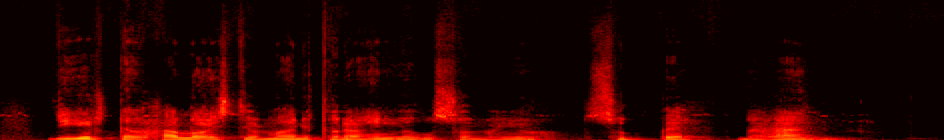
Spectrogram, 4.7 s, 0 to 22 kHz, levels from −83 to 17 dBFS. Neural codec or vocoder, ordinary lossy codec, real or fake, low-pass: codec, 44.1 kHz, 1.7 kbps, Pupu-Codec; none; fake; none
